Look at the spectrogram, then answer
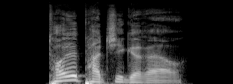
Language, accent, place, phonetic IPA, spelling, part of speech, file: German, Germany, Berlin, [ˈtɔlpat͡ʃɪɡəʁɐ], tollpatschigerer, adjective, De-tollpatschigerer.ogg
- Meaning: inflection of tollpatschig: 1. strong/mixed nominative masculine singular comparative degree 2. strong genitive/dative feminine singular comparative degree 3. strong genitive plural comparative degree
